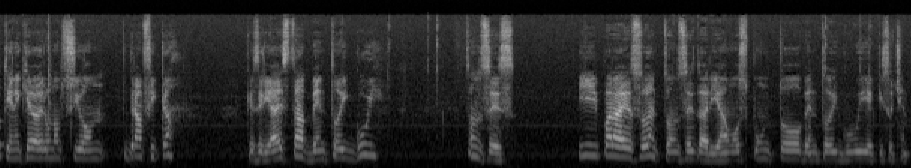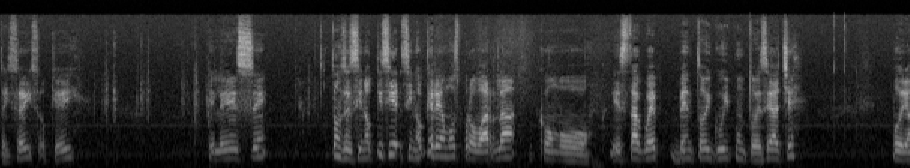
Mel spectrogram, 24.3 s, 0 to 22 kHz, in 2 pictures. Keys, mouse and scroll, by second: 0.6 space, 4.6 click, 5.7 click, 9.0-11.1 drag, 11.5 click, 13.5-15.2 typing, 23.3 click.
